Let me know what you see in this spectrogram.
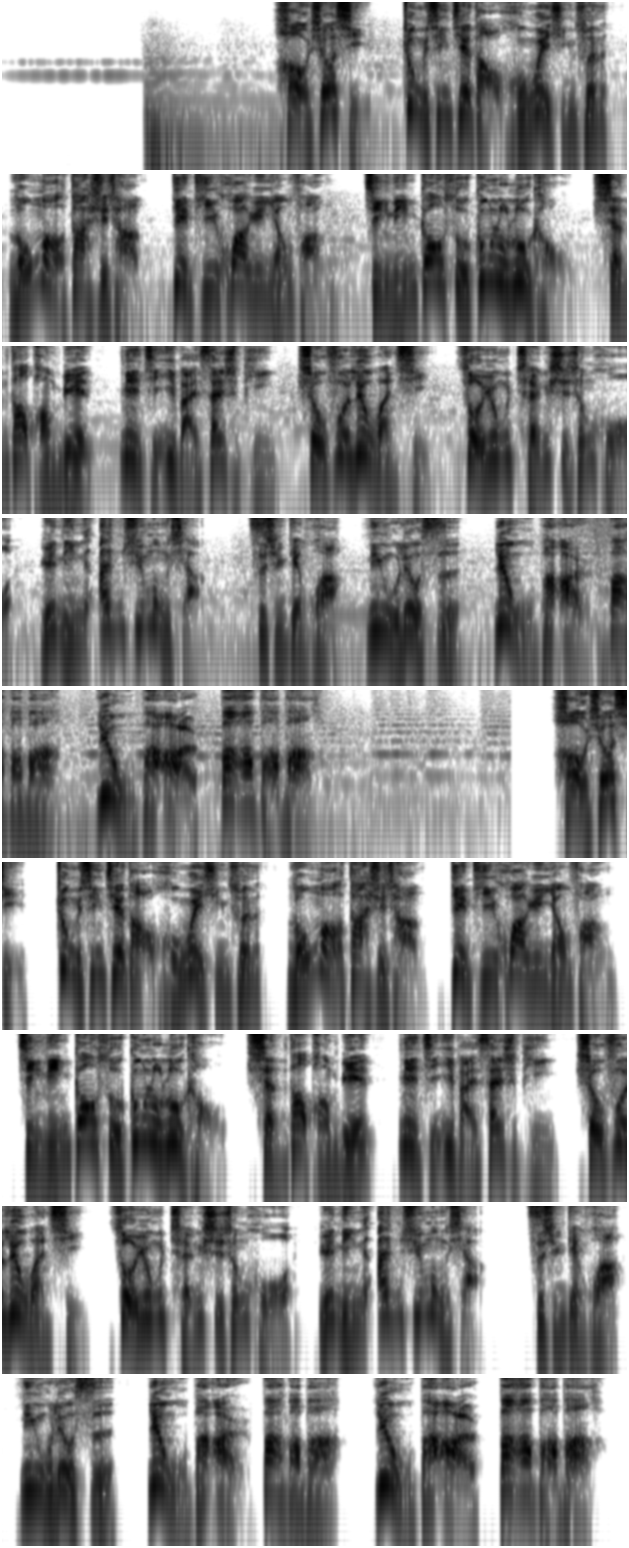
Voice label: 房地产 试音

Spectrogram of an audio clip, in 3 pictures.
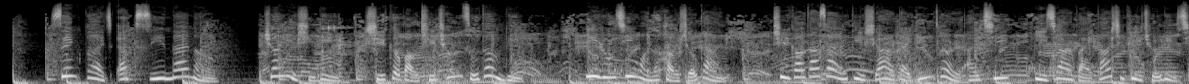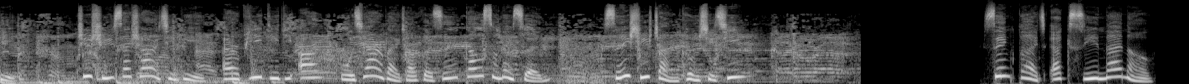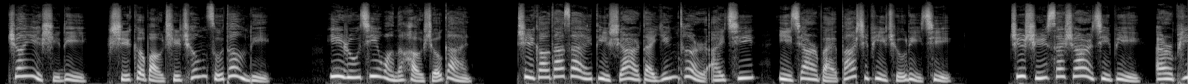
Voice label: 时尚广告

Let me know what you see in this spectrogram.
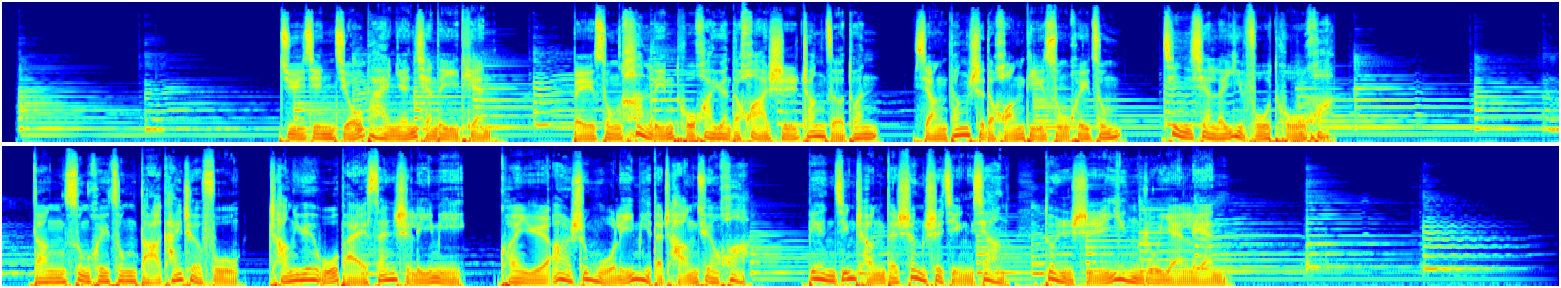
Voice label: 纪录片历史感

